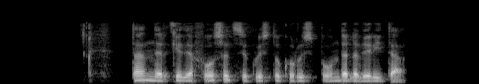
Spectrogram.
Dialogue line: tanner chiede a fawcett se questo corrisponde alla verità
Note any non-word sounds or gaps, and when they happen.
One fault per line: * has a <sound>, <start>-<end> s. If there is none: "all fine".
all fine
